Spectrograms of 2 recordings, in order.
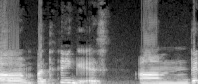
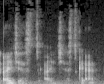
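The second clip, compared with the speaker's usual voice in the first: exasperated mutter; 10 dB quieter than usual. Real, not acted. Rejecting head tilts in business, soft exasperated mutter. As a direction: repeat it as a soft, unvoiced, defeated mutter. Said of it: "I just can't do it".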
